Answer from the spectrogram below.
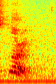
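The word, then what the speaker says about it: fluorine: beryllium but very little here in flute because that's how you spell it but it's flurry now give me one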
